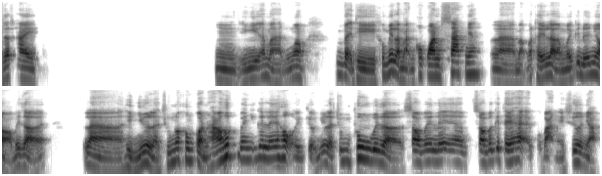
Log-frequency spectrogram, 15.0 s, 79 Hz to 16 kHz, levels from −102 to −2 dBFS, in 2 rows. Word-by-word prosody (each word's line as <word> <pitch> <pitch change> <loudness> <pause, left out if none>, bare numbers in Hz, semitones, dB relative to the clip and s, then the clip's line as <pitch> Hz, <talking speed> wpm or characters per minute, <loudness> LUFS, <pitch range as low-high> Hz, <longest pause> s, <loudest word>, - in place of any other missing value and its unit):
rất 140 +2 -1
hay! 125 -3 0 2.2
Ừm, 115 -3 -6
ý 110 - -10
nghĩa 130 +4 -4
mà, 110 -6 -4
đúng 110 +6 -11
không? 140 0 0 0.4
Vậy 160 -3 -1
thì 115 -4 -1
không 160 - -8
biết 200 - +3
là - - +3
bạn - - -3
có 160 - -4
quan 155 -1 +8
sát 185 +4 +4
nhá, 175 0 -3 0.2
là 105 -4 -3
bạn 105 - -8
có - - -5
thấy - - 0
là 110 - +4
mấy 120 +3 -3
cái 180 - -3
đứa 155 0 0
nhỏ 175 - +3
bây 135 +1 -5
giờ - - +4
ấy, 345 -1 0 0.5
là 105 -1 +1
hình 120 -4 -5
như 160 +6 +1
là - - 0
chúng 160 +3 -8
nó 195 - +2
không 195 -1 -3
còn - - +5
háo - - +7
hức 250 0 +6
với 205 0 -3
những 205 +1 -10
cái 230 - 0
lễ 220 +1 +1
hội 225 0 +1
kiểu - - -6
như - - -7
là - - 0
Trung 185 -1 -9
thu 220 -2 +5
bây 185 - +4
giờ 100 -8 +3
so 175 - +4
với 180 +1 -3
lễ 180 0 -2 0.3
so 170 - +4
với 180 +1 -4
cái 200 0 -4
thế 180 +1 +3
hệ 205 - +1
của - - -24
bạn - - -1
ngày 105 - -15
xưa 170 -1 -3
nhỉ? - - -5
160 Hz, 260 wpm, -22 LUFS, 120-190 Hz, 2.2 s, quan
